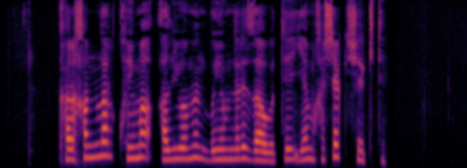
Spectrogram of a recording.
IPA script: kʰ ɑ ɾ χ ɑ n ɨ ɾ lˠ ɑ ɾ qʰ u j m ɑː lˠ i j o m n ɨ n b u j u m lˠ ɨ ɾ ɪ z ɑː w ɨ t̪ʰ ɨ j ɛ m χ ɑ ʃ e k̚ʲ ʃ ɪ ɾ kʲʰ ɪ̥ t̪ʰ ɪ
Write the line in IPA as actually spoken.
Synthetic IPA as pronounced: kʰ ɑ ɾ χ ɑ n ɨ lˠ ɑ ɾ qʰ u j m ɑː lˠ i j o m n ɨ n b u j u m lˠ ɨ ɾ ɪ z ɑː w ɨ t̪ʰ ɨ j ɛ m χ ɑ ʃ ɛ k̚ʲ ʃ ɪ ɾ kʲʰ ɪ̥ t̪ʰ ɪ

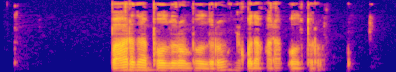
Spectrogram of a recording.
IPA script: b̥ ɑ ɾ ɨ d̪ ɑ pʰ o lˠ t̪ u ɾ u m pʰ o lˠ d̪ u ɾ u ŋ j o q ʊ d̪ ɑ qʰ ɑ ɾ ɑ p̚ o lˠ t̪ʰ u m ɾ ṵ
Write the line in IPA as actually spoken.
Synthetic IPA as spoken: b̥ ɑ ɾ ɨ d̪ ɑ pʰ o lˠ d̪ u ɾ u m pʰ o lˠ d̪ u ɾ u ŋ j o q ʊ d̪ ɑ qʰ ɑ ɾ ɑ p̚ o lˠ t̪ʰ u ɾ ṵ

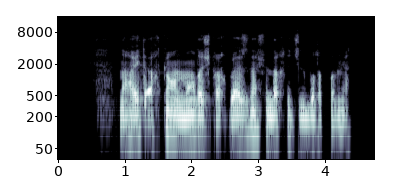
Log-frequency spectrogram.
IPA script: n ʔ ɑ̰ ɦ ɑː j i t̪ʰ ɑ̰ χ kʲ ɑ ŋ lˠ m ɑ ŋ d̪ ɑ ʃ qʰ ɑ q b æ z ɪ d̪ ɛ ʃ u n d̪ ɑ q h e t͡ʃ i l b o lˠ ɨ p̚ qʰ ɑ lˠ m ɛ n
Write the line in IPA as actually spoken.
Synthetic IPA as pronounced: n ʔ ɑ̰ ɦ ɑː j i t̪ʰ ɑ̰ χ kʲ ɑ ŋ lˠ m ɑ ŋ d̪ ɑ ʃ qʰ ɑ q b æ z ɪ d̪ ɛ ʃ u n d̪ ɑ q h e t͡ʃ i l b o lˠ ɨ p̚ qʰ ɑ lˠ m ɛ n

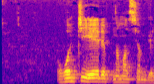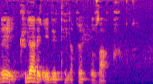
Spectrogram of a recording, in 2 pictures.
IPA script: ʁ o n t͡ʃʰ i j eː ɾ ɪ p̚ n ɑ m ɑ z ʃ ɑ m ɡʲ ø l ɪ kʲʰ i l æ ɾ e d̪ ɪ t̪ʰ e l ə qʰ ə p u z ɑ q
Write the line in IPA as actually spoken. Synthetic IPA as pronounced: ʁ o n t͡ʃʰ i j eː ɾ ɪ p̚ n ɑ m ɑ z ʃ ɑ m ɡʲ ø l ɪ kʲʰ y l æ ɾ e d̪ ɪ t̪ʰ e l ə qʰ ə p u z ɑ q

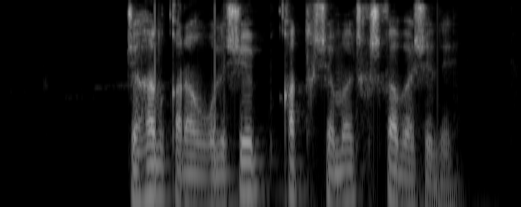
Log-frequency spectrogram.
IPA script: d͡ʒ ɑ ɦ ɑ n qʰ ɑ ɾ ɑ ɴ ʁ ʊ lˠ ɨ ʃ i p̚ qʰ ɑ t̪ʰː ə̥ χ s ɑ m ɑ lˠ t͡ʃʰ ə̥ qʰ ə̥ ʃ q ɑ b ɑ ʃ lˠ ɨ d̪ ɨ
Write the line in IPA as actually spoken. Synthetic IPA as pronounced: d͡ʒ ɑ ɦ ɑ n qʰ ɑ ɾ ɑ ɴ ʁ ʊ lˠ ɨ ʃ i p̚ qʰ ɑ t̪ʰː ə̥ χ ʃ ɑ m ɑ lˠ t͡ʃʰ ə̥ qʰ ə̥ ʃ q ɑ b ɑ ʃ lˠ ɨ d̪ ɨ

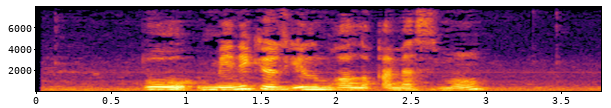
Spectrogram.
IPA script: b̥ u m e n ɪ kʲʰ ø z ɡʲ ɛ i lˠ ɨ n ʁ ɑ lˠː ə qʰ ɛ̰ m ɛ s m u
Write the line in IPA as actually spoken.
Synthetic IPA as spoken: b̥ u m e n ɪ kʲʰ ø z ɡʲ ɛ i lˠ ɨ m ʁ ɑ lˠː ə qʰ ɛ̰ m ɛ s m u

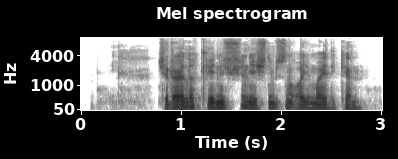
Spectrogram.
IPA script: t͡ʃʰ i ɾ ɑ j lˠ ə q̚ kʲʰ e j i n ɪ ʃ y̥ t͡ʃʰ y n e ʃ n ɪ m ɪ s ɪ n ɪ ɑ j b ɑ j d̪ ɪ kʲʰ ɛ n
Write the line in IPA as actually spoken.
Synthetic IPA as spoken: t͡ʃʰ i ɾ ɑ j lˠ ə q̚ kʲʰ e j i n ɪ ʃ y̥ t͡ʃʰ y n e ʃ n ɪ m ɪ s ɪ n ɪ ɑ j m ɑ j d̪ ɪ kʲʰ ɛ n

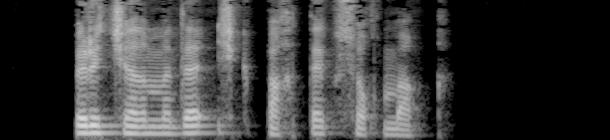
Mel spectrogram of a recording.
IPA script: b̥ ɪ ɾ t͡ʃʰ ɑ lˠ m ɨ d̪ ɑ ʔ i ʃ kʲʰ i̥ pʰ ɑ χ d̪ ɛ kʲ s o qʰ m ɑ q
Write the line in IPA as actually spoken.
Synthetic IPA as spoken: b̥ ɪ ɾ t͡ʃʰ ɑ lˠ m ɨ d̪ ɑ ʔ i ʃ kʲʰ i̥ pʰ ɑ χ t̪ ɛ kʲ s o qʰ m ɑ q

